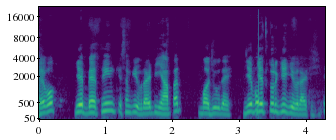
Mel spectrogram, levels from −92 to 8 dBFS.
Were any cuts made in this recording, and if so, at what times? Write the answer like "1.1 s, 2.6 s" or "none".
3.3 s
